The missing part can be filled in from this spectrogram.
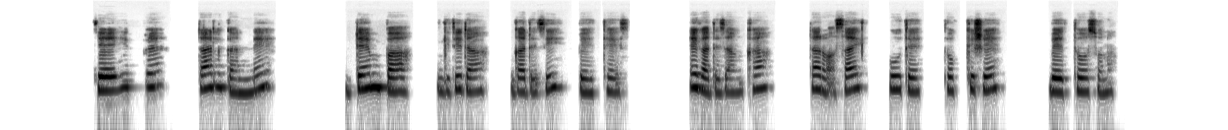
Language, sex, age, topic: Gamo, female, 18-24, government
